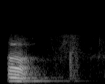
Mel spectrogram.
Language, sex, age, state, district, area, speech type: Manipuri, male, 60+, Manipur, Churachandpur, urban, conversation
